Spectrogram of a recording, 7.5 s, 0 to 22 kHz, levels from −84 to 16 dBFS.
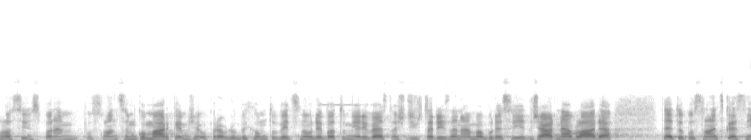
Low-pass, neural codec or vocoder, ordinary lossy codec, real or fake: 7.2 kHz; none; Opus, 24 kbps; real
